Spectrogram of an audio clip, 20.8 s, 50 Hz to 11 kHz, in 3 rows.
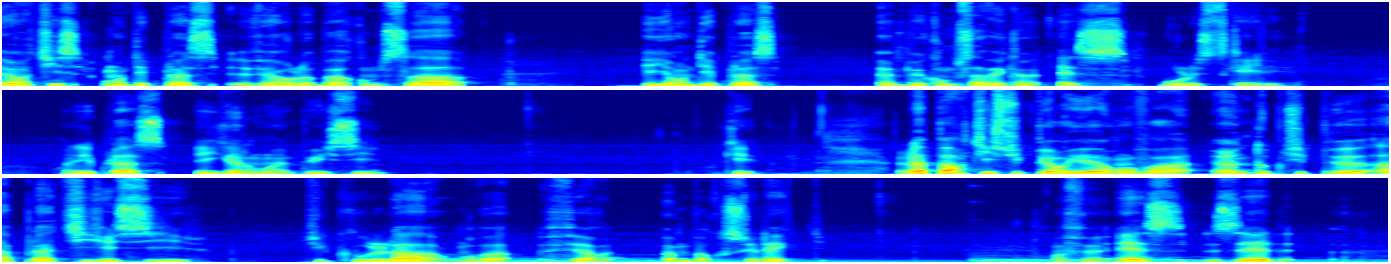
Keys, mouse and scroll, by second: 1.7-3.0 scroll up 2, 3.0 s, 6.5-9.5 drag, 10.4-10.9 scroll down 1, 10.9 scroll up 2, 11.4 z, 12.1 right click, 12.5 b, 19.3 s.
